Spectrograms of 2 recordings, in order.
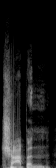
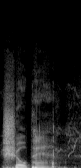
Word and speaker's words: Chopin: but i um identified choppin as the composer of this piece and followed by got a nice beethoven a friendly album a friendly call from elizabeth that's pronounced chopin chop it chop it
